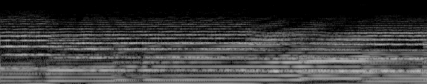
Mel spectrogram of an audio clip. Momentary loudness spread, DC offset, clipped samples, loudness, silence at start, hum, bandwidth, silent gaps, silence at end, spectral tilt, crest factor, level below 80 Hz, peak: 3 LU; under 0.1%; under 0.1%; -22 LUFS; 0 s; none; 18 kHz; none; 0 s; -3.5 dB/octave; 14 dB; -60 dBFS; -10 dBFS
